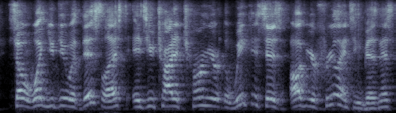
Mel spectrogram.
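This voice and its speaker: A man's high voice comes through over noticeable background noise. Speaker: founder of a freelancer hiring platform. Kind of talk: interview. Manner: fast.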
